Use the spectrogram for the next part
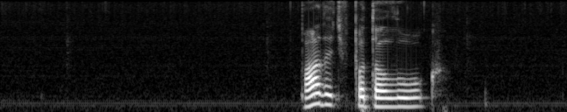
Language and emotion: Russian, sad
